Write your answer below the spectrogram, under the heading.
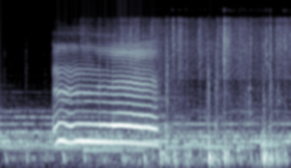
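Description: A recording of a human baby's cry played from a speaker in a playback experiment with deer: one loud wavering wail lasting about a second, followed by faint rustling and a couple of soft hoof-like thuds as a deer mother approaches the speaker.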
